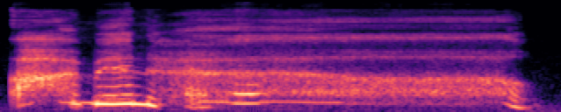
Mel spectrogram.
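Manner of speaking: high, drawn-out mock scream; retold scream. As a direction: imitate someone screaming in terror, held back in volume. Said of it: "scream out the top of their lungs".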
